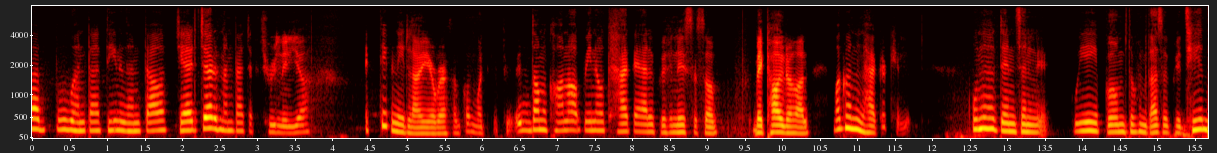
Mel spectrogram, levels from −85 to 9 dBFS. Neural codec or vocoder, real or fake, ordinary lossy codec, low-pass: codec, 16 kHz, 0.5 kbps, X-Codec, HuBERT features, trained on balanced general audio; fake; none; none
